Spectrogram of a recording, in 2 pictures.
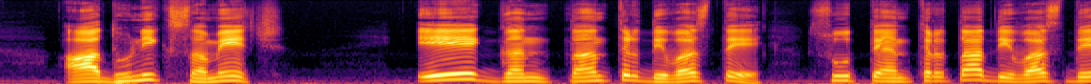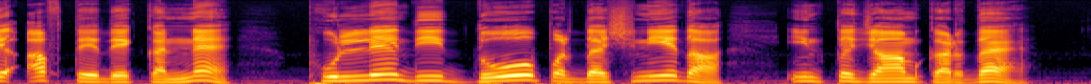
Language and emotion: Dogri, neutral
